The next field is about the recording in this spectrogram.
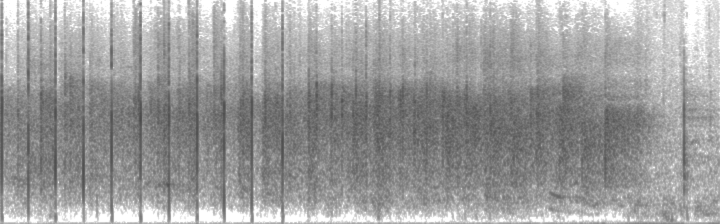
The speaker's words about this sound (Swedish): ge en stor applåd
